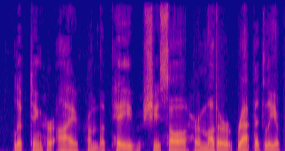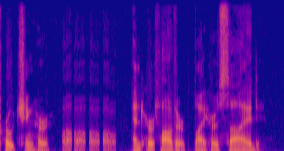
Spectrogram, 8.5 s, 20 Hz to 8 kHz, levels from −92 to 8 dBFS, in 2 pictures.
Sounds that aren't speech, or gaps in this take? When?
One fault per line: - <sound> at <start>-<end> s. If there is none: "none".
- laugh at 5.2-6.0 s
